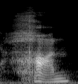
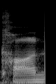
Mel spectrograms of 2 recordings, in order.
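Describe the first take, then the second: First: It is said with a Mongolian-style pronunciation. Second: It is said with an English-style pronunciation. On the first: The speaker calls it right. "in Mongolic it would be" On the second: The speaker calls it wrong. "in the very uh, anglified way"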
